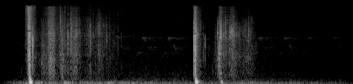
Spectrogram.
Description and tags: The sound of some apples dropping with a nice, soft thud on a forest floor composed of wet leaves and soft pine needles.
You'll also hear a light background of forest birds in the background.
